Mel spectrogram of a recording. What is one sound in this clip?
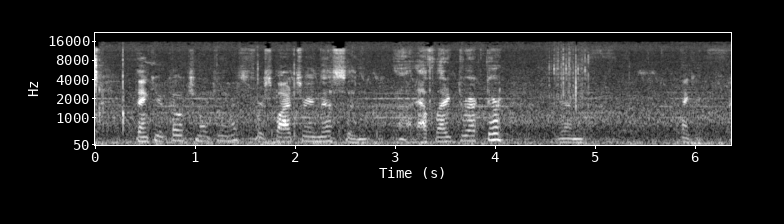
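An elderly man speaks calmly into a microphone over a loudspeaker outdoors.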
